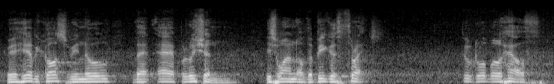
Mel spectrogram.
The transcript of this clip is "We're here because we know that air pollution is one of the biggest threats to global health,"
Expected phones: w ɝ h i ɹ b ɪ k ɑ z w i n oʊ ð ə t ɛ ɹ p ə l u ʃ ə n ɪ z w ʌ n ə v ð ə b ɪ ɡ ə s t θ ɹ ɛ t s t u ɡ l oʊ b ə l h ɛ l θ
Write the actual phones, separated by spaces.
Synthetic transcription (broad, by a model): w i h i b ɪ k ɑ s w i n oʊ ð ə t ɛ p ə l u ʃ ə n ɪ s w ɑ n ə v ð ə b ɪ ɡ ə s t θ ɹ ɛ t s t u ɡ l oʊ b ə l h ɛ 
